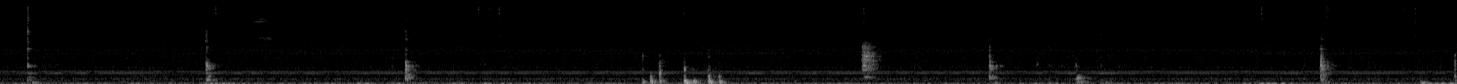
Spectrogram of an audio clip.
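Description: Scattered computer mouse clicks, one every second or two, over a faint steady hum, with a brief cluster of duller knocks about seven seconds in.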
